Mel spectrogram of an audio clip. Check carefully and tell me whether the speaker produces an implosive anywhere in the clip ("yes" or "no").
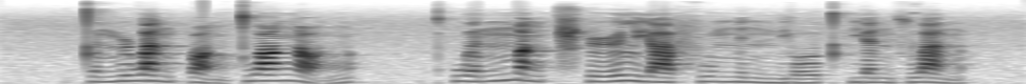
no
